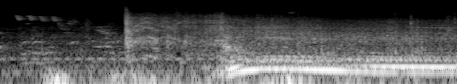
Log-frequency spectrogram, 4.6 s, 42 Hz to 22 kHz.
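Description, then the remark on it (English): A car engine cranks and catches about halfway through, then settles into a steady, low idle as a small caravan of cars departs from rural Redding, California, on a mild June day in 2018. A faint bird chirp and a sharp click come just before it starts. “On this mild June day in 2018, they organize food and supplies before taking off.”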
